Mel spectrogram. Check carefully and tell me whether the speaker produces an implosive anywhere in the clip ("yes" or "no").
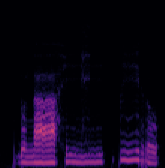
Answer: yes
